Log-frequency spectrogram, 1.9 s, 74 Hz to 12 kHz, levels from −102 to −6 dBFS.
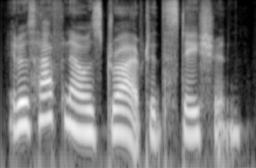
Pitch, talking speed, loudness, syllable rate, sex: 235 Hz, 280 wpm, -17 LUFS, 6.2 syllables/s, female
